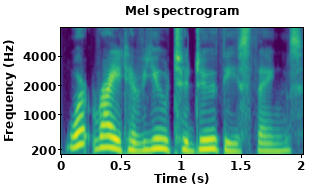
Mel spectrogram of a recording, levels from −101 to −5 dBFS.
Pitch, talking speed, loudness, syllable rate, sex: 205 Hz, 235 wpm, -16 LUFS, 4.7 syllables/s, female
